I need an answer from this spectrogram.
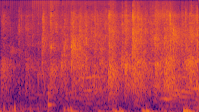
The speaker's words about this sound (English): Yeah, you clap. You clap. We see you.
